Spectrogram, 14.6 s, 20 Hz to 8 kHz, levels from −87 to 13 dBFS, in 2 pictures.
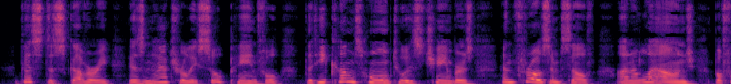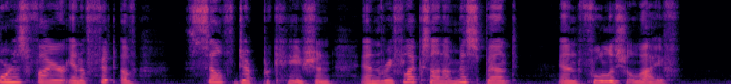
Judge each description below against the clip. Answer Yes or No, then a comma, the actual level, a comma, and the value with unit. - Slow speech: No, average, 150 wpm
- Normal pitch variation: No, wide, 8.4 semitones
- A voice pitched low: No, medium, 185 Hz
